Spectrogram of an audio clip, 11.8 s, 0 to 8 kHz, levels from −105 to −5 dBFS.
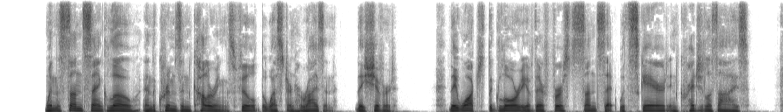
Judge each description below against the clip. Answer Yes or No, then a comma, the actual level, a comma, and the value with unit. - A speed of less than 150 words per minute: Yes, average, 140 wpm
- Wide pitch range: No, average, 3.6 semitones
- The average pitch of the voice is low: Yes, low, 110 Hz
